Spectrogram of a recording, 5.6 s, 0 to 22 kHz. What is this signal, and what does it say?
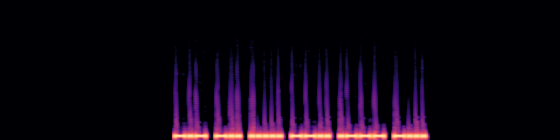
Morse code, heard as a keyed tone, about 36 wpm, 700 Hz. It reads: KD5ZJB
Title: USA Call Signs - 6 Characters - Repeated 3x - 35wpm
